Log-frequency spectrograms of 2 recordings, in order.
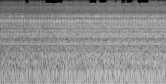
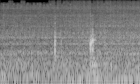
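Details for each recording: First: GMC engine after a head gasket redo, with timing chain found half a link off, idling: fast, uneven ticking rattle over a harsh hiss. Unusual running noise; the cause is not confirmed. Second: GMC after a head gasket redo, warm after running a few more minutes: quiet, even idle with a couple of light clicks over a soft hum, and no coolant bubbling. Normal idle.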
